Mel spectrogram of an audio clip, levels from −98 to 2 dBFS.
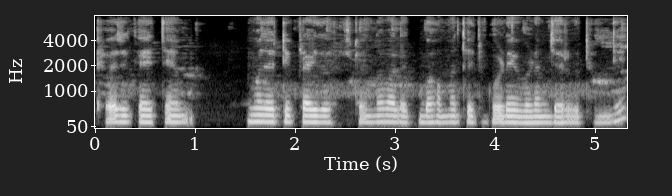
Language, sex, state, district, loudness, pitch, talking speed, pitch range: Telugu, female, Telangana, Nalgonda, -16 LUFS, 165 Hz, 100 wpm, 155-170 Hz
